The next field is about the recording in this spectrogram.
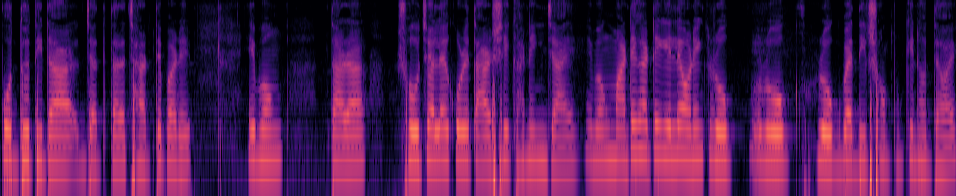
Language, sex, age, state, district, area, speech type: Bengali, female, 30-45, West Bengal, South 24 Parganas, rural, spontaneous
